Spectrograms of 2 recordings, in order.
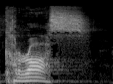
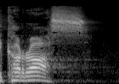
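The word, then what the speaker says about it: kairos: And the word time in these verses is karos. Everybody say karos. You got to roll your R there.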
